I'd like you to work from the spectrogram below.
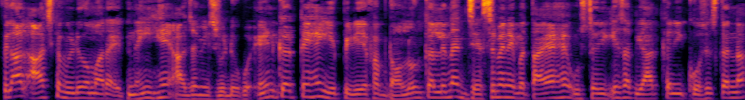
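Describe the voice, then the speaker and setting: At a moderate pace, a man speaks in a fairly high pitch with a dark, mellow tone and ordinary pitch variation. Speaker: online teacher. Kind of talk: exam revision tutorial. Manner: casual, conversational.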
